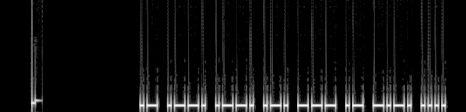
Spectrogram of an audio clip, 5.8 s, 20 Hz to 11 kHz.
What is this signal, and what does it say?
Morse code, heard as a keyed tone, about 28 wpm, 700 Hz. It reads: APPROACH
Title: Top 751-1000 Words 28wpm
